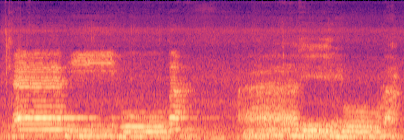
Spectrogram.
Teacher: Ha bulat dia makhraj dia dikapit dengan lemah pada bahagian pangkal kerongkong.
